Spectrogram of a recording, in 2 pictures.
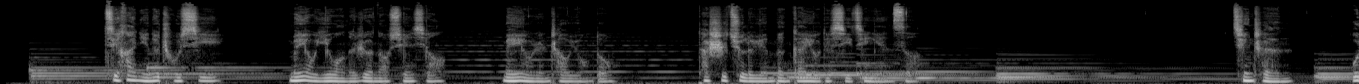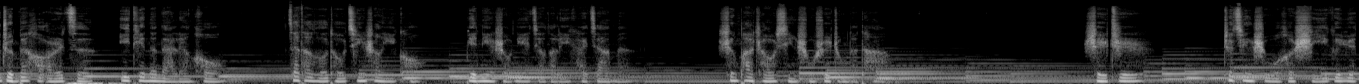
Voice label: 中文旁白电影旁白

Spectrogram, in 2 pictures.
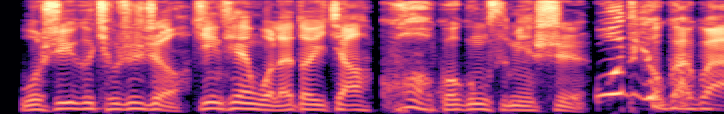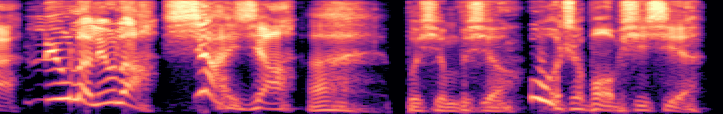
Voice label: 模仿小陕西

